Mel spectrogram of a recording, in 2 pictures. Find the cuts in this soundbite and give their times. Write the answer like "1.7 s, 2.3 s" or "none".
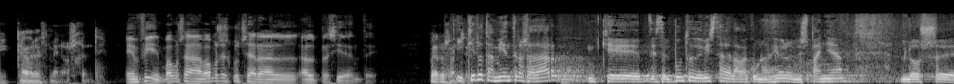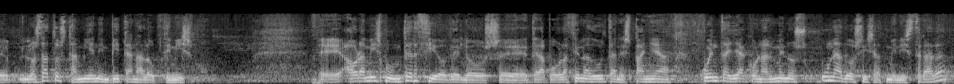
1.2 s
